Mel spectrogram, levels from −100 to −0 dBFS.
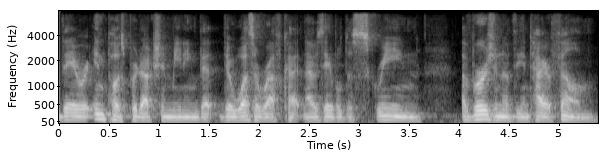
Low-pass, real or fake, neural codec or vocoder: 7.2 kHz; real; none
